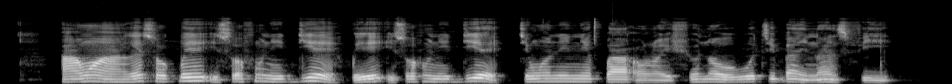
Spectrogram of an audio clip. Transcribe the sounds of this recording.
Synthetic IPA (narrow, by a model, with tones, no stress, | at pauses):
a˨w̃ɔ̃˧a˨ɾɛ˨˦sɔ˧k͡pe˦i˦˨sɔ̰˧fũ˦nĩ˧di˦ɛ˦˨k͡pe˨˦i˦˨sɔ˧fũ˦nĩ˧di˦ɛ˦˨ti˨˦w̃ɔ̃˦nĩ˦nĩ˦k͡pa˧ɔ˨ɾ̃ã˨i˨ʃu˨˦nã˦o˧wo˦ti˦ba˦i˦˨nã˨˦˨sfi˧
